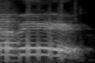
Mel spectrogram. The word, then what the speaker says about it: Abbey: And Abbey, of course. Oh, yeah, Abby.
